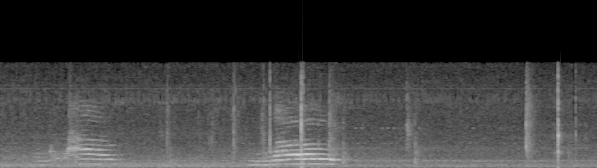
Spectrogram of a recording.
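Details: Domestic cat indoors, described as saying only one word, gives two clear meows: a short rising-falling one near the start and a longer, louder drawn-out meow a couple of seconds later, with faint clicks and knocks after.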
